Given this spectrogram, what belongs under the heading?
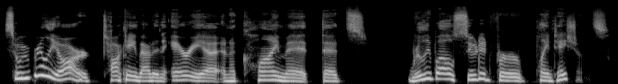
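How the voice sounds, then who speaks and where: A woman hosts a history podcast interview and asks careful, thoughtful questions at a measured pace. Her voice sits in a middle pitch and sounds dry and close. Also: lively intonation, darkish tone, no room sound. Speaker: podcast host.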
